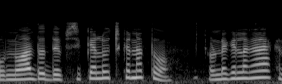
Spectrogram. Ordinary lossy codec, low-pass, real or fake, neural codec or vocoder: none; 7.2 kHz; real; none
